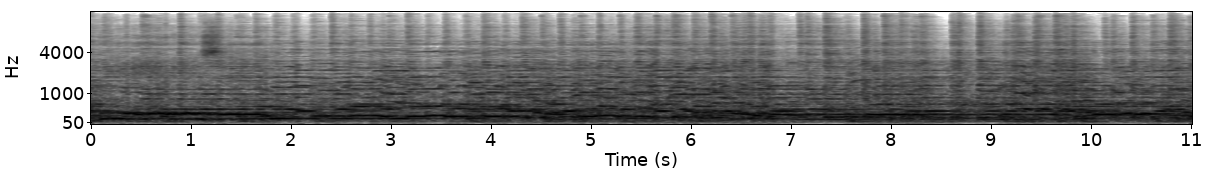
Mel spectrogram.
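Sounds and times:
folk band playing: 0.0s - 11.0s
strummed plucked strings: 0.0s - 11.0s
violin melody: 0.7s - 11.0s.

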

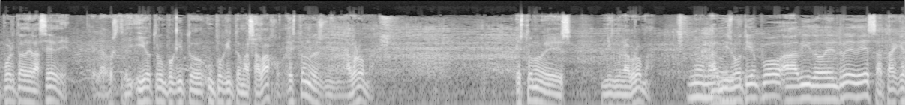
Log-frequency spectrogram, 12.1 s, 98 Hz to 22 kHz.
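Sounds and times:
fire extinguishers spraying: 0.0s - 12.0s.

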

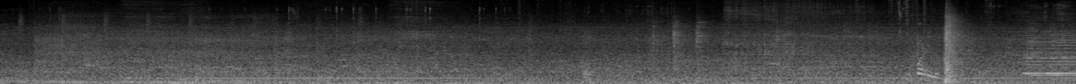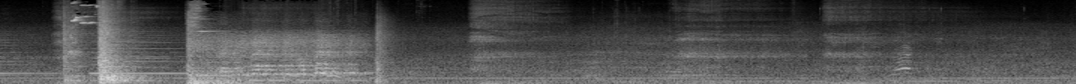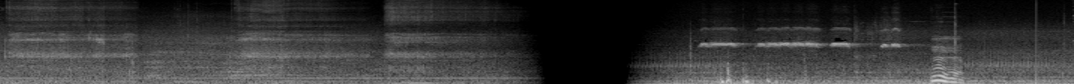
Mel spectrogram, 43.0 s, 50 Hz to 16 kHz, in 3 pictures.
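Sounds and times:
motor vehicle on the road: 0.0s - 35.9s, 37.0s - 43.0s.

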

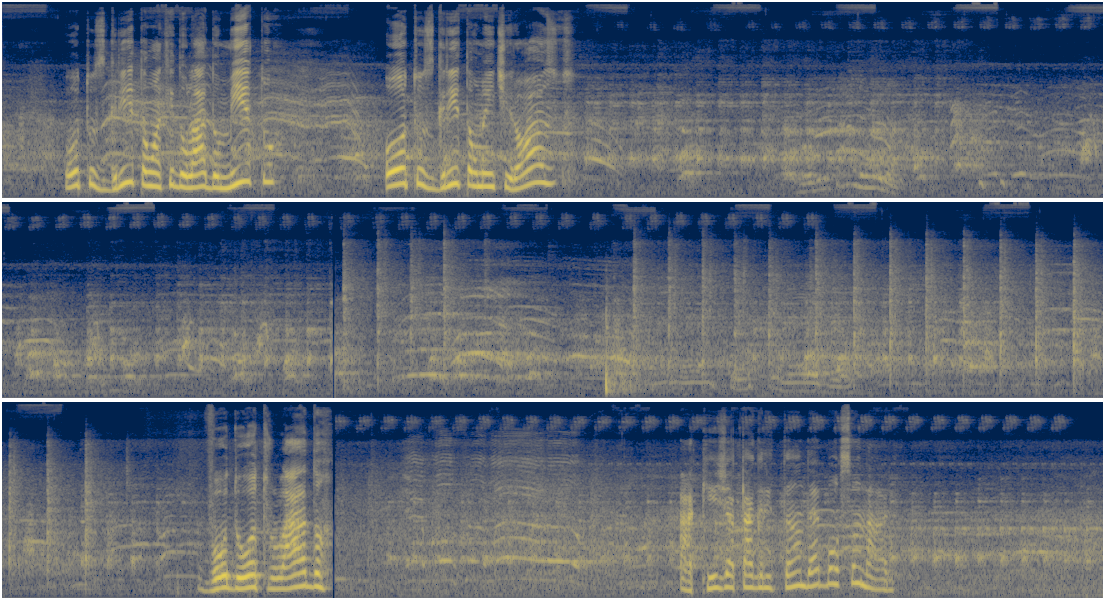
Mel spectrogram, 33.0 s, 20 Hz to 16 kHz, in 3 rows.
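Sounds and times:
distant shouting voices: 0.0s - 33.0s.

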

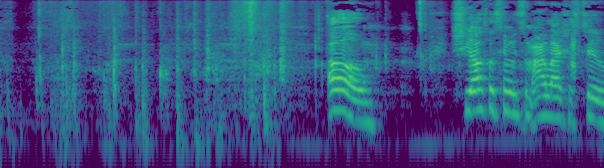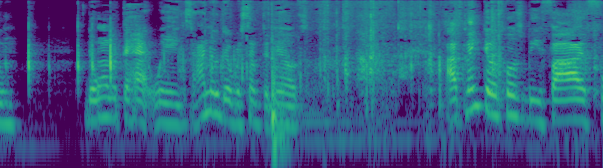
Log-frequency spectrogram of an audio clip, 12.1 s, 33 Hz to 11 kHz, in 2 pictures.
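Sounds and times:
packaging rustling: 9.1s - 11.3s.

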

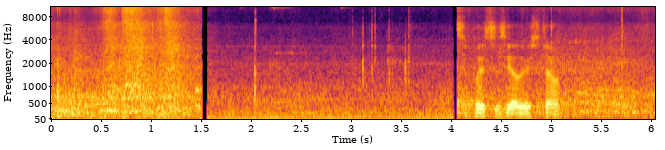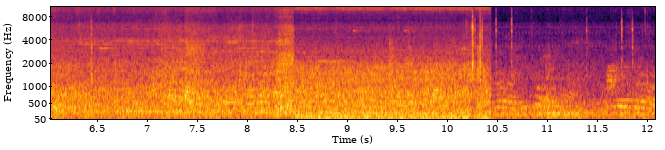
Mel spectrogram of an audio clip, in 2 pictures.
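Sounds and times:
airport terminal din: 2.1s - 12.0s.

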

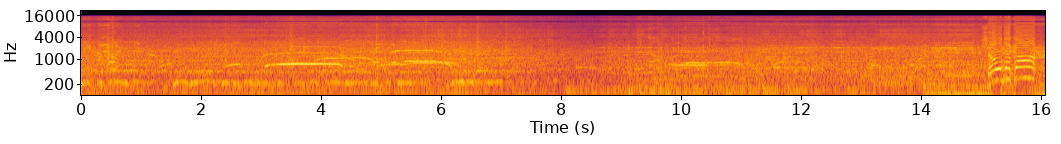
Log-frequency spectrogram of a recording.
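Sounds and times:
truck engine running: 0.0s - 16.0s
spectators shouting and whooping: 2.3s - 7.4s, 9.2s - 13.4s.

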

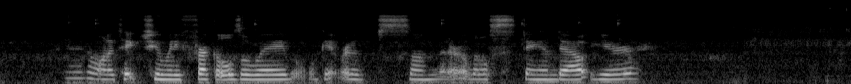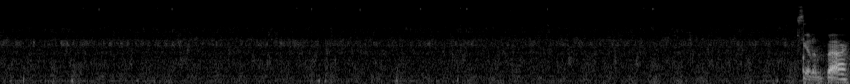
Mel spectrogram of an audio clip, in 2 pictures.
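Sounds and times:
low steady hiss: 0.0s - 17.0s.

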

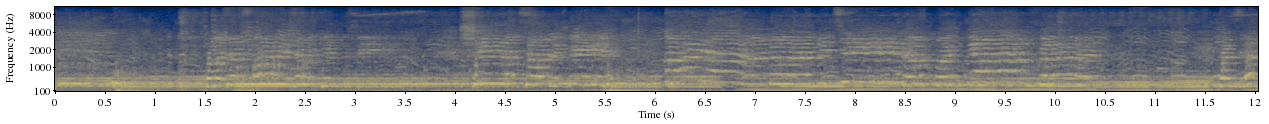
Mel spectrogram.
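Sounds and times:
sung vocals holding long notes: 0.0s - 12.0s
steady bass line: 0.6s - 12.0s.

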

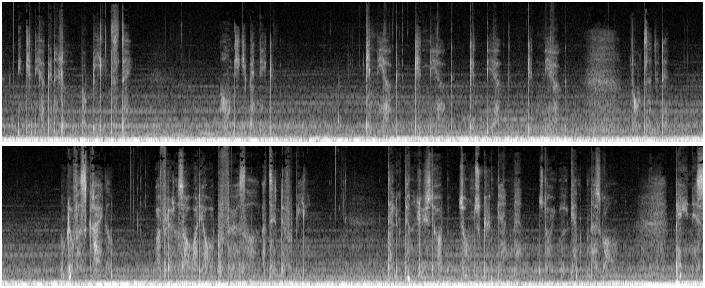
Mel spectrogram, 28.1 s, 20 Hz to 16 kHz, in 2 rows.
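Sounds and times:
low drone: 0.0s - 28.0s
breathy whisper-like noises: 6.8s - 13.4s, 17.1s - 28.0s.

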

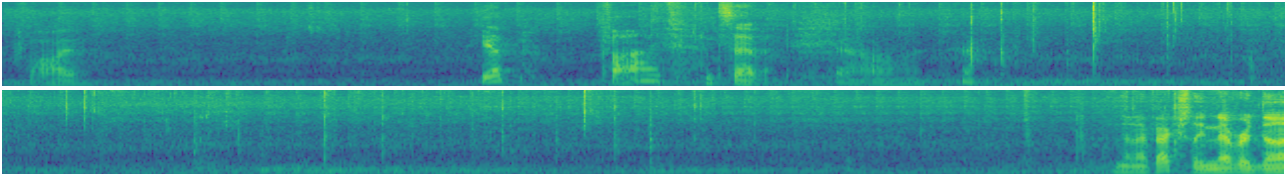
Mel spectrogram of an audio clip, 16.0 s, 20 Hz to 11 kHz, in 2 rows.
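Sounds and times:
low steady hum: 0.0s - 16.0s
wiring rustling: 6.0s - 16.0s.

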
